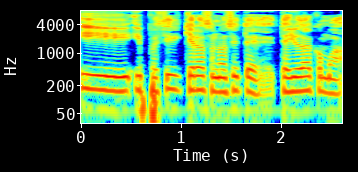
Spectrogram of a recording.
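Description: The man has a plain, everyday voice, fairly high in pitch, at a moderate pace. The sound is dry and close, with no echo. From Durango, Mexico. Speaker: podcast co-host. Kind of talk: casual chat. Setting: video call.

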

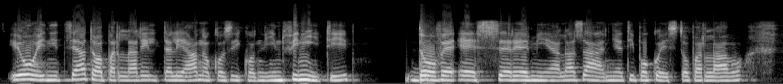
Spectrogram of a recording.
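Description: A woman speaks in a flat monotone at a medium pitch and moderate pace. The recording is very clean, with a silent background. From Ukraine. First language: Russian and Ukrainian (speaking Italian). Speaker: podcaster and language teacher. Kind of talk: interview conversation.

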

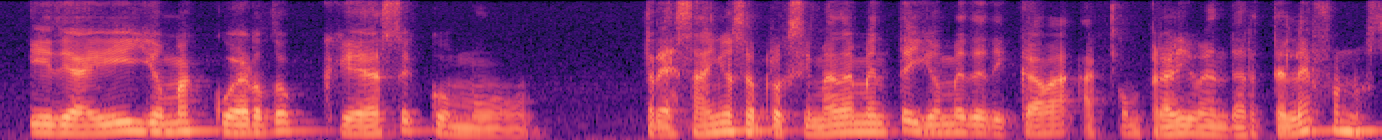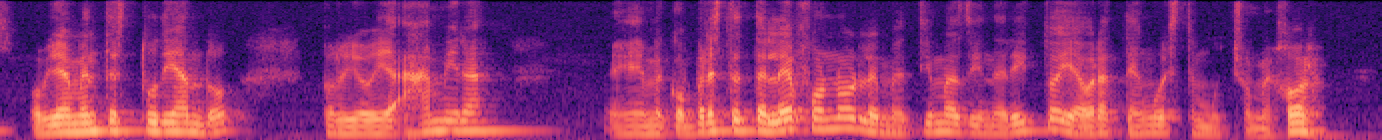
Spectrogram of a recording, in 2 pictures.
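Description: An unremarkable speaking voice from a man, medium in pitch with ordinary variation, at a fairly quick pace in a very clean recording with a silent background. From Mexico, rural Puebla state. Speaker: law student and comedy YouTuber. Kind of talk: casual chat.

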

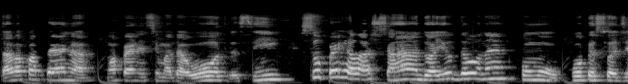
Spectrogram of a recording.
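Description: A woman speaks at medium pitch and a moderate pace with a São Paulo accent, her pitch swinging very widely. Noticeable background noise runs underneath. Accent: Paulistano Brazilian Portuguese. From Brazil, São Paulo. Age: 40s. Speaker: HR and recruiting professional. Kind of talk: interview.

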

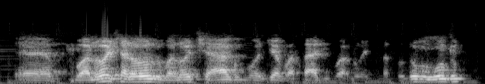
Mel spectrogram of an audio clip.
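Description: With music in the background, a man speaks at a moderate pace and medium pitch. His intonation is fairly even, while his loudness swings widely. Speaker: podcast co-host. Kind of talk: casual chat.

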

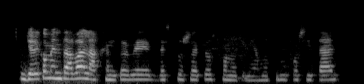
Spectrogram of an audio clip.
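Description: A woman's somewhat breathy, fairly high voice with ordinary pitch variation, dry and close with no echo. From southern Spain. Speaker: writer and editor. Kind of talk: interview.

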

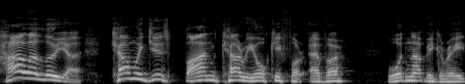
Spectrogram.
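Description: A man speaks in a high pitch with a Scottish accent. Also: very clean recording, silent background. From Scotland. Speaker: comedic radio DJ. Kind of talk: comedic monologue; reading news aloud. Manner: animated; halting with fillers.

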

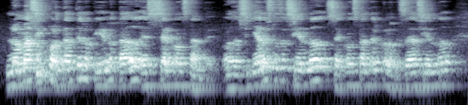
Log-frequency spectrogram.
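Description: Audible room echo surrounds the recording. A man talks over noticeable background noise. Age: 20s. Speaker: content creator and comedian. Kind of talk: interview.

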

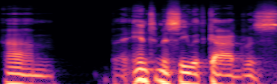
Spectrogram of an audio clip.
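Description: Ordinary pitch variation in an Oklahoma accent. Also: man. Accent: Oklahoma American. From Oklahoma, US. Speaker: realtor and camp director. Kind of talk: testimony.

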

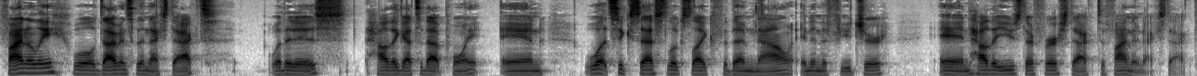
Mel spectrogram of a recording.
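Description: A man speaks at a moderate pace with a fairly low pitch and an unremarkable speaking voice. His intonation stays fairly even on a very clean recording with a silent background. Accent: American. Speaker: podcast host. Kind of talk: casual interview.

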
